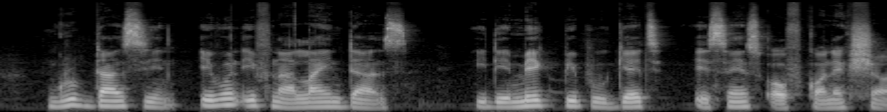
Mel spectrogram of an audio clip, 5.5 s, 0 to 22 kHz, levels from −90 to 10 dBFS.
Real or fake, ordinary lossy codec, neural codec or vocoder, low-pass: real; none; none; none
